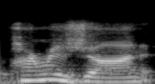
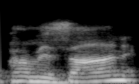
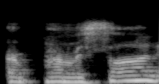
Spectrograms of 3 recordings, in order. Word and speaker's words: Parmesan: Parmesan cheese now the parmesan the S is pronounced like zh so it doesn't say Parmesan it's Parmesan it's Parmesan cheese the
